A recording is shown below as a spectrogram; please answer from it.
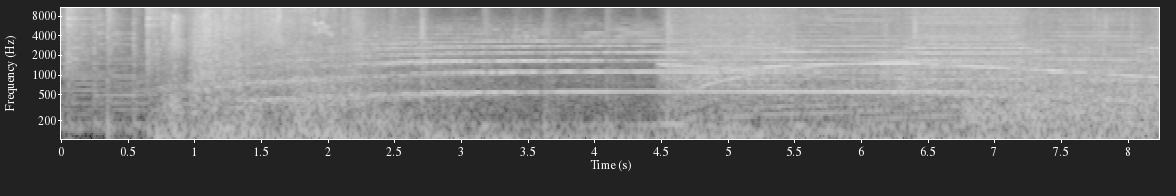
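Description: Fire engine sirens wailing over a steady low rumble. Several rising and falling tones overlap as more than one truck arrives.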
